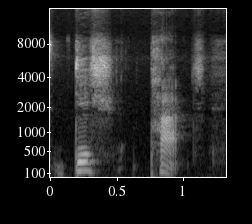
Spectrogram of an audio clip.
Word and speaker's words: Dishpatch: a company called dispatch not dispatch i'm not pronouncing that weirdly it's dish patch so it's dispatch but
